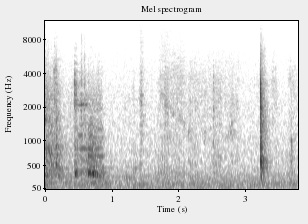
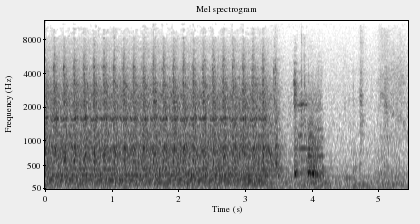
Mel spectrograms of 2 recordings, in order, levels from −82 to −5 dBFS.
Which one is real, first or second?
first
